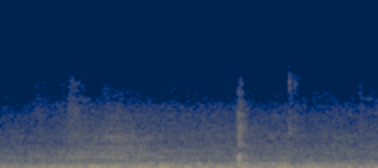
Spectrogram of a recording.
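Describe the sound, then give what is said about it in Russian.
A passenger train stopping at a station gives off a steady low rumble and hiss that stays even throughout, with a single faint click near the middle. “Поезд остановился на Садовой с Сенной Спасской, и народ повалил к дверям.”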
